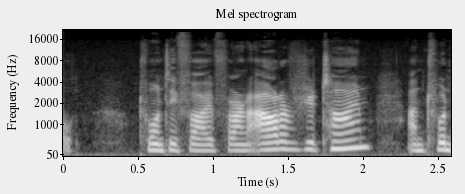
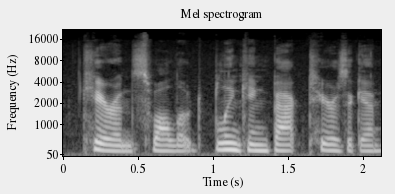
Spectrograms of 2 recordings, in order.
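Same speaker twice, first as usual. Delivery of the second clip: plain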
